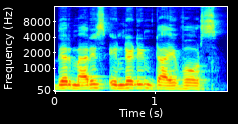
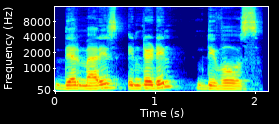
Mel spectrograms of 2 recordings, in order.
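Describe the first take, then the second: First: Divorce begins with a 'die' sound. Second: Divorce begins with a short 'di' sound. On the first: The speaker calls it wrong. "तो यहाँ पर ऐसे नहीं बोलना है" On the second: The speaker calls it right. "क्या बोलना है?"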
